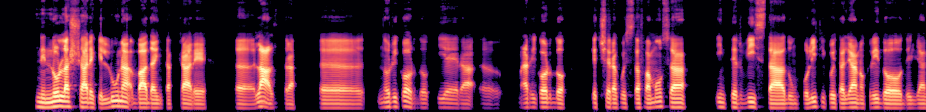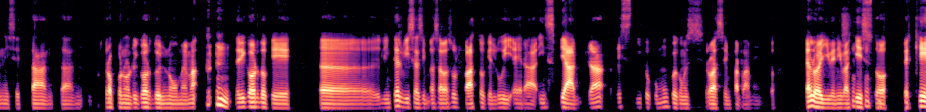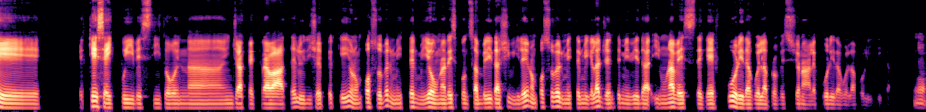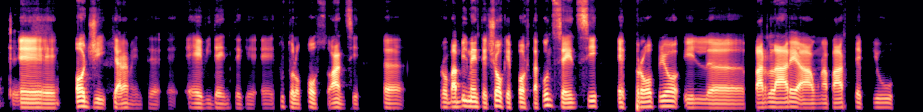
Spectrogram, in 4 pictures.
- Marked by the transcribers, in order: throat clearing; tapping; chuckle; chuckle; other background noise
- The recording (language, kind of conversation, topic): Italian, podcast, In che modo i social media trasformano le narrazioni?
